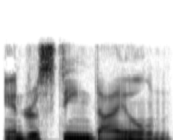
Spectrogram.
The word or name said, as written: androstenedione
